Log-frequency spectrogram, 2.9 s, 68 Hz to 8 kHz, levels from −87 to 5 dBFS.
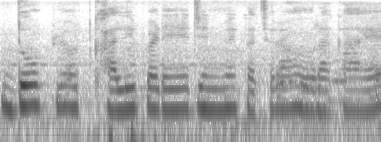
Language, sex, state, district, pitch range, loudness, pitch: Hindi, female, Bihar, Sitamarhi, 200-215 Hz, -34 LUFS, 210 Hz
